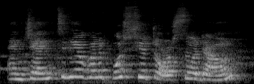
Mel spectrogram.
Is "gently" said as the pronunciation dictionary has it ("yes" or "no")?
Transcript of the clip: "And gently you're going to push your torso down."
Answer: no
